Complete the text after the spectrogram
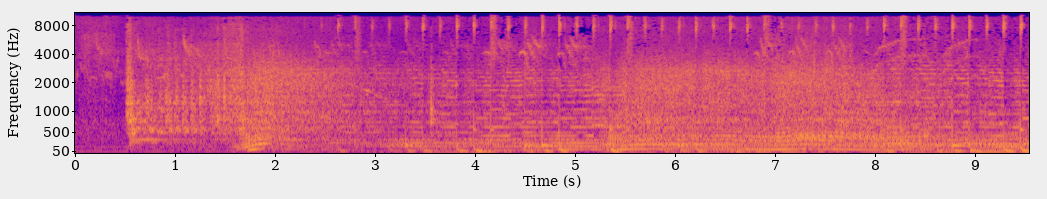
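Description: A car engine cranks and catches with a sudden loud start, then settles into a steady, rumbling run, humming continuously for several seconds with no one speaking.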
